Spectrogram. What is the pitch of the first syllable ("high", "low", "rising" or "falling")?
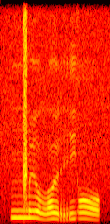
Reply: falling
